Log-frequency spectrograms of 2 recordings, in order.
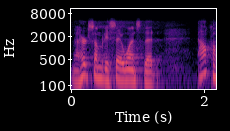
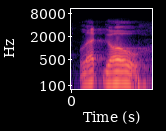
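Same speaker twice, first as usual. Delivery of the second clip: very loud, booming, resounding voice; 13 dB louder than usual. Retelling a joke, voicing the answer the fallen man hears, booming voice. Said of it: "He hears this booming voice come back".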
